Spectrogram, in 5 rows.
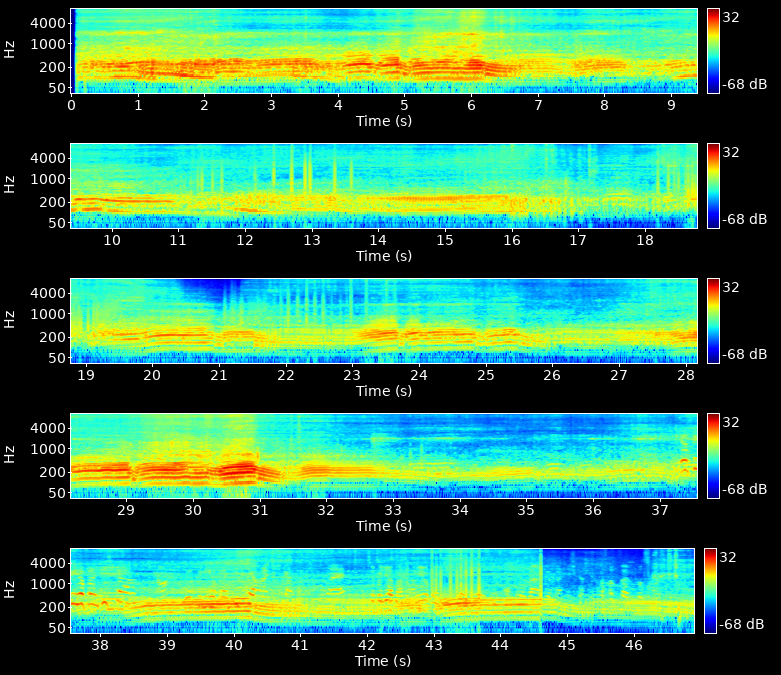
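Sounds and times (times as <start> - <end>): quad engine revving: 0.2 - 46.9.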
